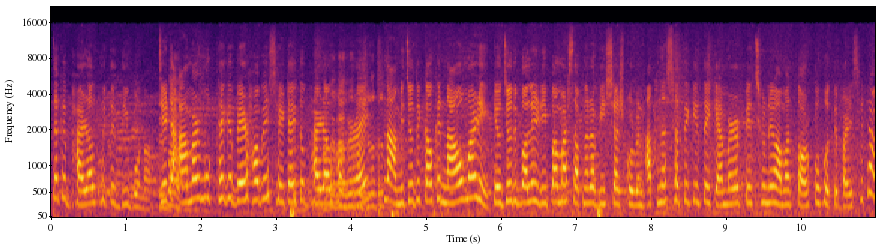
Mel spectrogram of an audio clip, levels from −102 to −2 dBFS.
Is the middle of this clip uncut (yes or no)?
no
